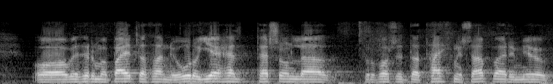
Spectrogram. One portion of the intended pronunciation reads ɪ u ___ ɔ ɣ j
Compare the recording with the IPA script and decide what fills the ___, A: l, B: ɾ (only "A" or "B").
B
